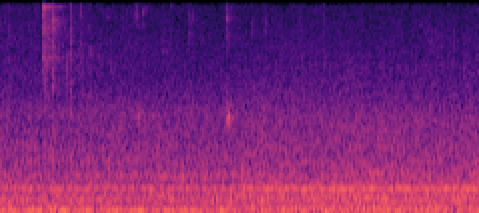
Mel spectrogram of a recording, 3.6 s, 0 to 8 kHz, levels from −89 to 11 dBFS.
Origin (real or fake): real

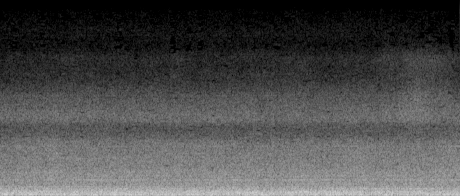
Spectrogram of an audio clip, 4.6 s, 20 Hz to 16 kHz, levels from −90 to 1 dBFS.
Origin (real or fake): real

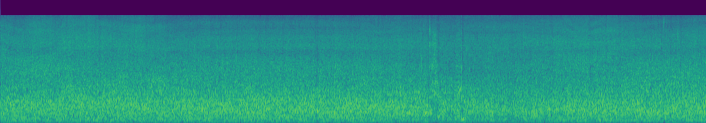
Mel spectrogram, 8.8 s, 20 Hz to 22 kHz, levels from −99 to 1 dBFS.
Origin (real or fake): real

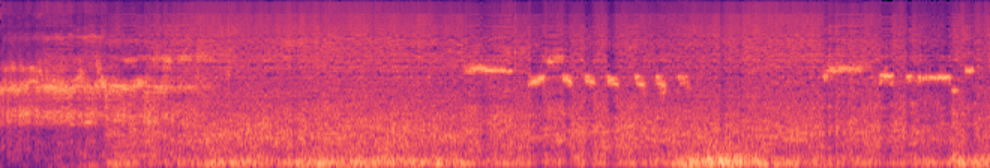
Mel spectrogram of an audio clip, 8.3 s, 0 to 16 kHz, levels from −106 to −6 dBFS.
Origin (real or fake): fake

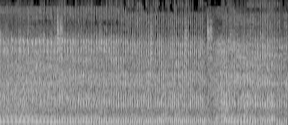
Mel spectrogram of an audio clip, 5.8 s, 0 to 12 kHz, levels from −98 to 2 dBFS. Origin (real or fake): real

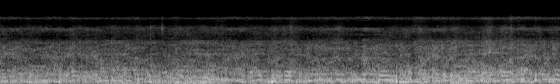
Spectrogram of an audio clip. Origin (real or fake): fake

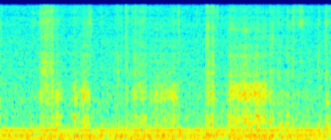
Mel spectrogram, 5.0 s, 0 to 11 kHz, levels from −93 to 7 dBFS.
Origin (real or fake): real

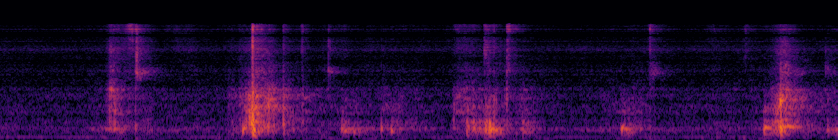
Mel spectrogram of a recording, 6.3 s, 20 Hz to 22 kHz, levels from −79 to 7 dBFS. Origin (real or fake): fake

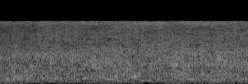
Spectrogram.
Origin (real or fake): fake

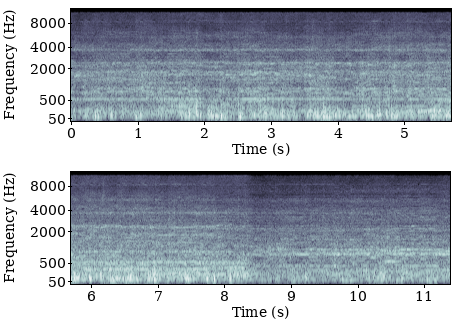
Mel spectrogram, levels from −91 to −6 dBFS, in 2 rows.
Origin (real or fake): fake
